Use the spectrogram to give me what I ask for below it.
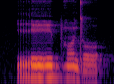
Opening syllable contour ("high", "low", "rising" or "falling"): high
